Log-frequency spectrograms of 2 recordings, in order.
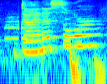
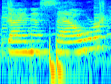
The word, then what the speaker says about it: dinosaur: And another example that can be very challenging to pronounce is dinosaur. So it's not dinosaur, it's not dinosaur, it's dinosaur. So just keep in mind,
